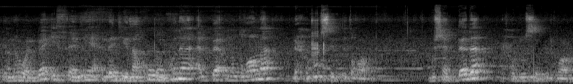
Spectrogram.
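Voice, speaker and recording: A woman with an Egyptian accent teaching Quran recitation to a class of students, quizzing them with rhetorical questions and modelling slow recitations. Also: lowish voice, animated, noisy background. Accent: Egyptian Arabic. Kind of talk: classroom lesson. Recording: very echoey room from far off. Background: students present.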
